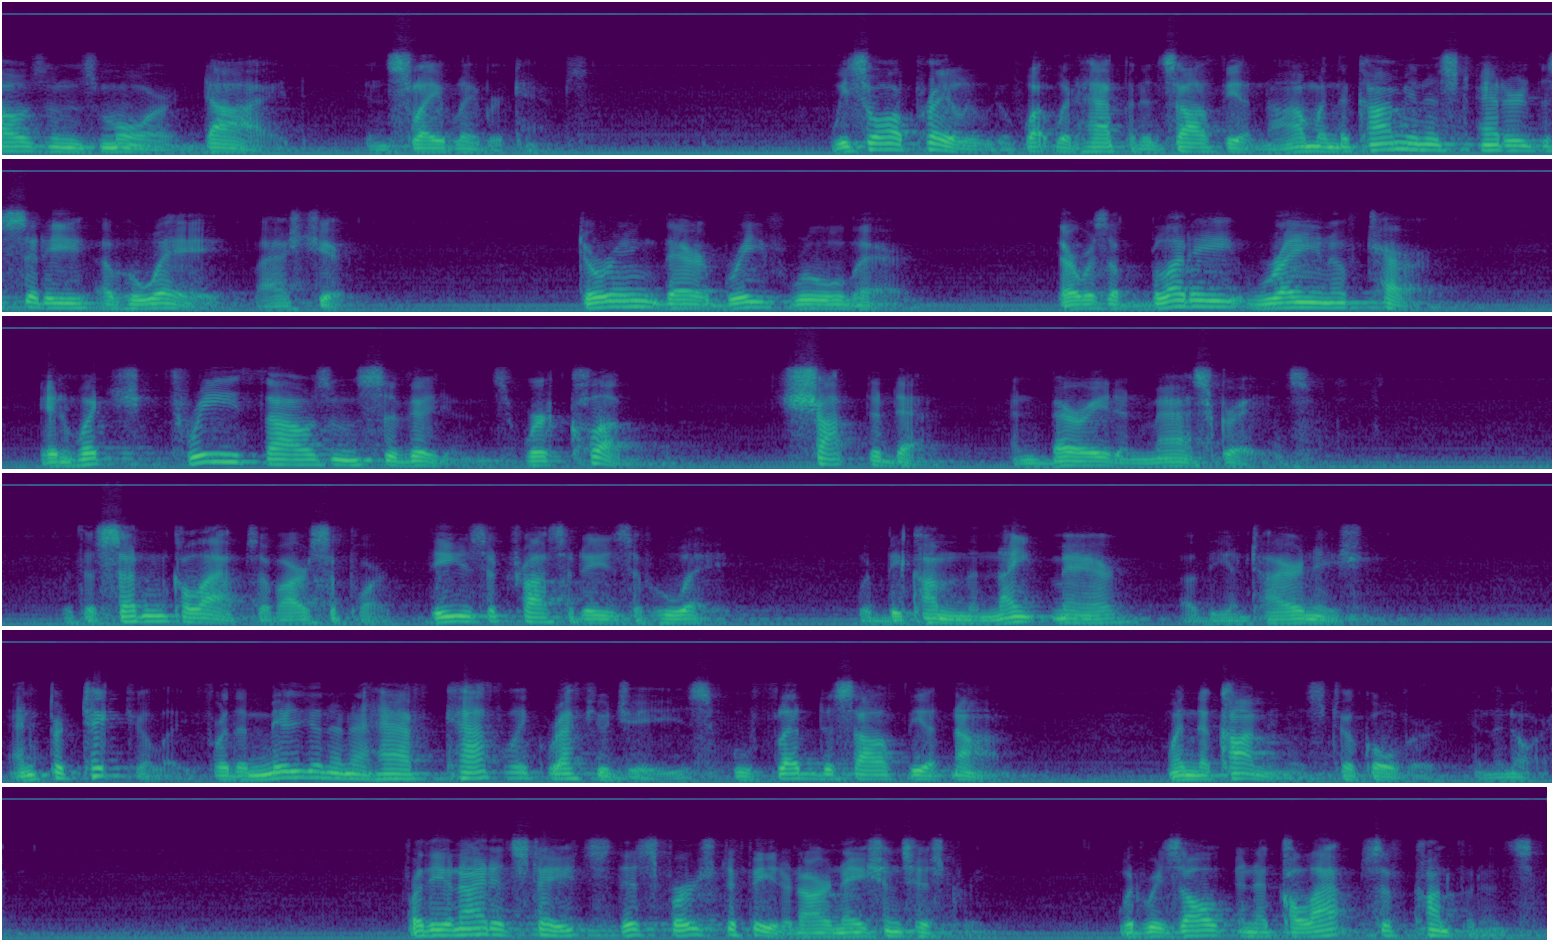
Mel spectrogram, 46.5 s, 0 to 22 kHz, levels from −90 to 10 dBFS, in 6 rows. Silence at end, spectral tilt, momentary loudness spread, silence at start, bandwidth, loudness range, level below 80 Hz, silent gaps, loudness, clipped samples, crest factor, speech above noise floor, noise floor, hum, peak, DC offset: 0 s; -9.5 dB/octave; 23 LU; 0 s; 16 kHz; 4 LU; -50 dBFS; none; -28 LUFS; under 0.1%; 18 dB; 22 dB; -49 dBFS; 60 Hz at -50 dBFS; -10 dBFS; under 0.1%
